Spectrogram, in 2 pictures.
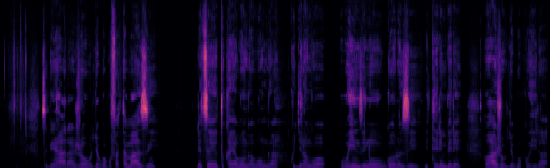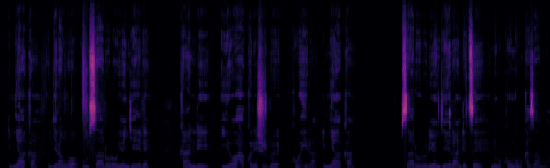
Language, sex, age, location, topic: Kinyarwanda, male, 25-35, Nyagatare, agriculture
